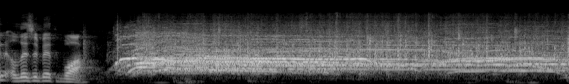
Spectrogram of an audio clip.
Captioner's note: cheering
